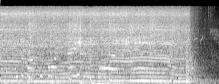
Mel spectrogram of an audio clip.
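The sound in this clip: A voice imitates a chainsaw, droning a buzzy, revving tone with steady rhythmic pulses for about four seconds before cutting off abruptly.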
